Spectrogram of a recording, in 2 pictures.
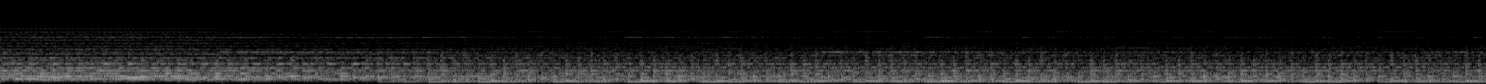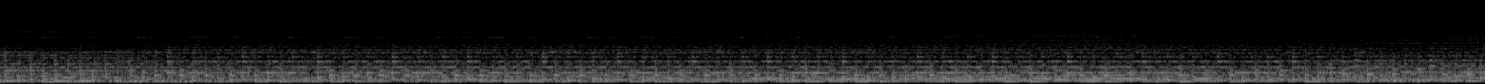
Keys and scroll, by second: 15.7-16.6 typing, 26.6 ctrl+z.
